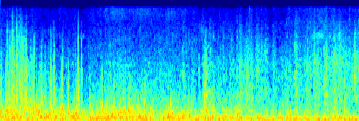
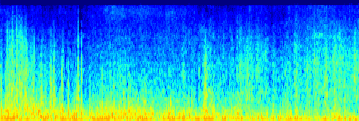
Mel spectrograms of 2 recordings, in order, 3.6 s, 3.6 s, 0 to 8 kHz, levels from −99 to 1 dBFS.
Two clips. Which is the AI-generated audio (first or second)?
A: second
